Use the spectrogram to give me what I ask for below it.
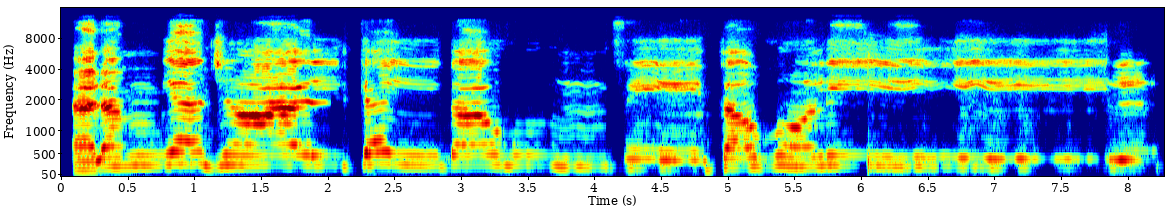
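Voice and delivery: slow, measured tajweed chanting; Quran recitation. Shown as a demonstration. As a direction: draw out the long vowels, fading on the last. Recites verse for learners.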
